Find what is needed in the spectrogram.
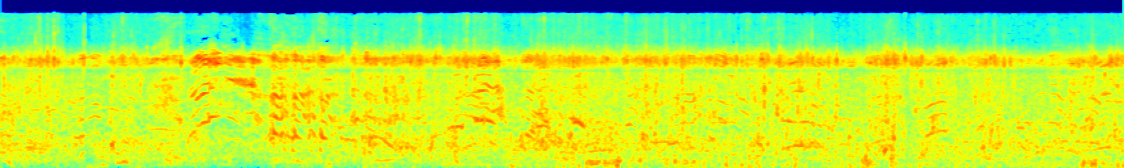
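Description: Many voices of children and bathers chattering and calling over one another, with water splashing close by as a man wades on hands and knees through shallow sea water with a child on his back.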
